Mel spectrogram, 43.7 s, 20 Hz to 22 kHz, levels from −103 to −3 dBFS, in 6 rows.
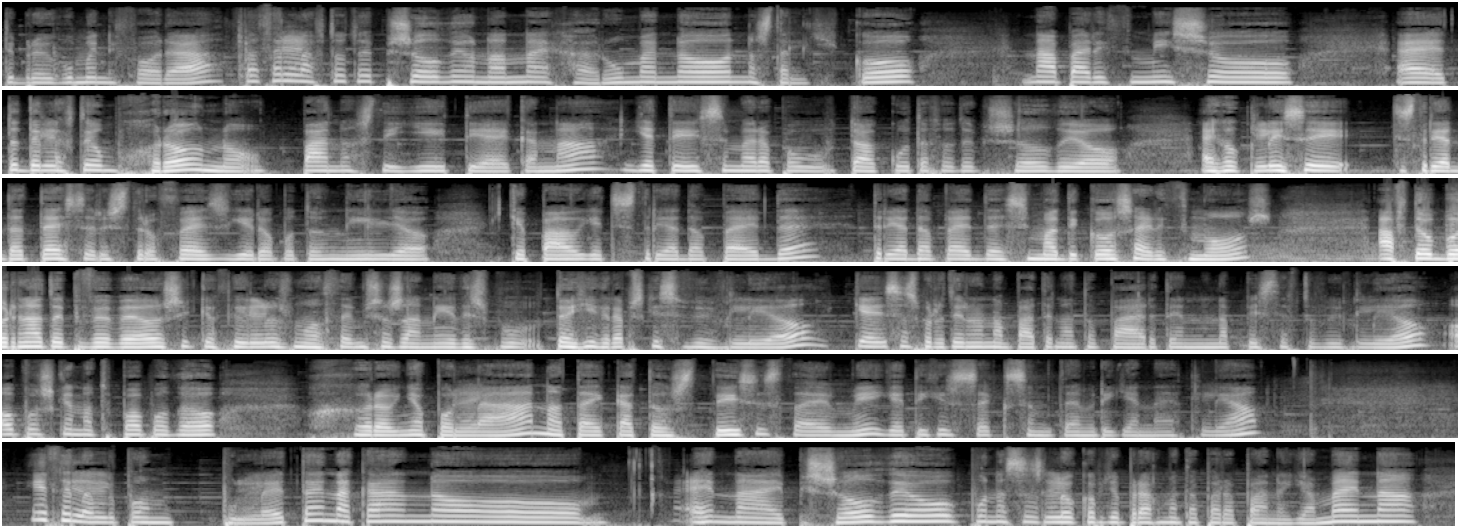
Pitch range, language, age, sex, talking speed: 185-230 Hz, Greek, 20-39, female, 155 wpm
